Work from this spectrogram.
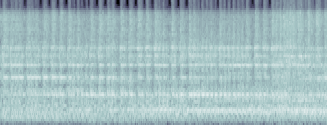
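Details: Yamaha Banshee two-stroke that was backfiring, hard to start and firing only one cylinder, run with the flywheel cover off after the fix: loud, crackly buzz holding steady and even, both cylinders now firing cleanly with no backfire; normal running.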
